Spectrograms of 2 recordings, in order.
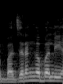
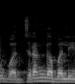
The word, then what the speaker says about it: బజరంగబలి: సరిలేరని దూకర ఆశయ సాధనలో నిజానికి బజరంగబలి అన్న పేరు వజ్రంగబలి నుంచి వచ్చింది. వజ్రం వంటి బలమైన దేహం కలవాడు అని మనం ఇందాక చెప్పుకున్నాం కదా నార్త్ ఇండియాలో వ కి బదులు బ వాడి అక్షరాల ఉచ్చారణలు విడదీసి ఇలా బజరంబలి అని అంటారు.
